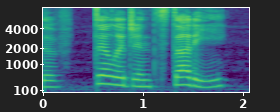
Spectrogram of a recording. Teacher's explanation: diligent 这个词重音，我们注意在第一个音节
